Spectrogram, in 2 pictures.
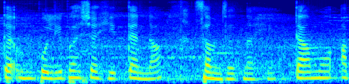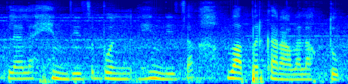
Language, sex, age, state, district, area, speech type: Marathi, female, 18-30, Maharashtra, Sangli, rural, spontaneous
